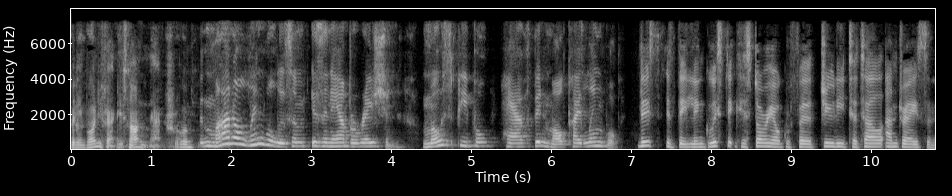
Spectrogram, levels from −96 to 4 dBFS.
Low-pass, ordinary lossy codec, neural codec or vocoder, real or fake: 7.2 kHz; MP3, 64 kbps; vocoder, 22.05 kHz, 80 mel bands, HiFi-GAN; fake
